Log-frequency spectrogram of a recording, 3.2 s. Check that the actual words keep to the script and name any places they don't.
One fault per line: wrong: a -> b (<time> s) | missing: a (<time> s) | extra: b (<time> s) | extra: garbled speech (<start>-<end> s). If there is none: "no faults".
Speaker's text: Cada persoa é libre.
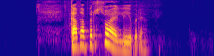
no faults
